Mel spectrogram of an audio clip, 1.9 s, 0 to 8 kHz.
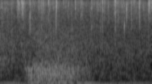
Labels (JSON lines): {"label": "biophony, growl", "recorder": "SoundTrap 500"}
